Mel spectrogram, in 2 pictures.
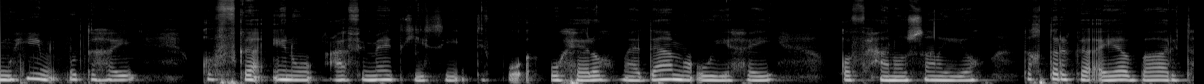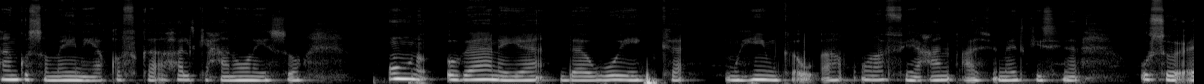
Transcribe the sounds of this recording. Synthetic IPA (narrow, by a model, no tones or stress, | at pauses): mʊɦiːmʊt̪ʰɐɦɛj | qɔfkʰɐʔɪnuːʕɑːfɪmaːd̪kʰiːsiːd̪̥ɪbʊhɛlɔmaːd̪aːmɐʔuːjɐhɛj | qɔfħɑnuːnsɐnɐjɔ | d̪̥ɐχt̪ʰɐrkʰɐʔɐ̰jaːbaːɾɪt̪ʰaːŋkʰʊsɐmɛjnɐjaqɔfkʰɐhɐlkʰiːħɑnuːnɛjsɔ | uːnɔɣaːnɐjɐd̪aːwɔːjɪŋkʰɐ | mʊɦiːmkʰɐ̰ʔʊ̰ʔɐhʊnɐfiːʕɑnʕɑ̰ːfɪmaːd̪kʰiːsinɐ | ʊsɔ̰ː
